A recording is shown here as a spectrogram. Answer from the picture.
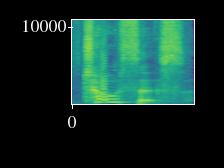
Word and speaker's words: ptosis: Ptosis. See that P is silent because it's at the beginning of the word?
